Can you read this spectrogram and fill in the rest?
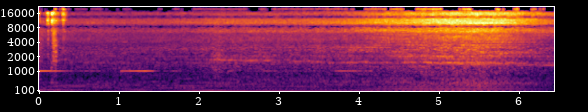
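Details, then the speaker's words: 2005 BMW X5 E53 3.0 just fitted with a new remanufactured alternator, fresh start: a thin steady high whine and hum rides over the idle; the replacement alternator is defective. "You can see that's a new alternator. And you can see it's making a whining, humming noise. So what we learned is this new alternator, which was a remanufactured alternator, is defective."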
